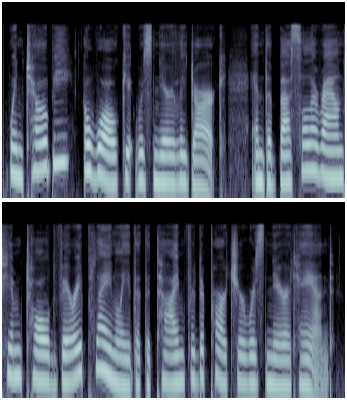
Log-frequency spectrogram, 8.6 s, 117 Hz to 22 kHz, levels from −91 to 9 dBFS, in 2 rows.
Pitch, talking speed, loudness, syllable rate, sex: 200 Hz, 170 wpm, -19 LUFS, 4.5 syllables/s, female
